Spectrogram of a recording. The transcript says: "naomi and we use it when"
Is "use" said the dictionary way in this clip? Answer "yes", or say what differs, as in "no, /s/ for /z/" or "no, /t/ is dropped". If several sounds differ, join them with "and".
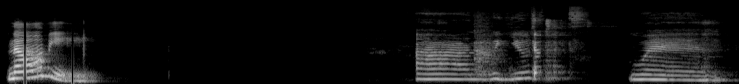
no, /s/ is dropped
